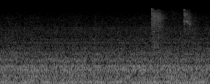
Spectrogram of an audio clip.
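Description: Steady low hum and hiss of room noise, with two faint, brief, high-pitched scratchy sounds near the end.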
